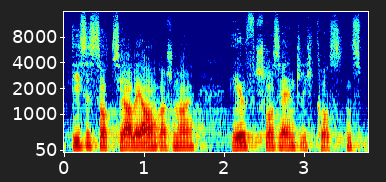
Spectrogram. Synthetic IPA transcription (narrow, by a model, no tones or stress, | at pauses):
d̥iːzəsz̥ot͡sjaːləɑŋɡɑʒmɑ̃ | hɪlftʃlʊsɛntlɪçkʰɔstn̩s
